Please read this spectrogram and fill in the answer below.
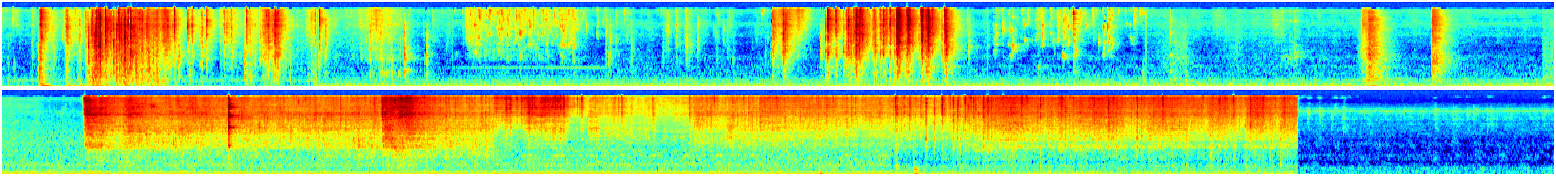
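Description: Cooking at an electric hob: handling clatter and a few knocks and clinks, over a steady low hum from the cooktop. From about halfway through, beaten egg fries in the pan with a steady sizzle, which cuts off suddenly near the end.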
